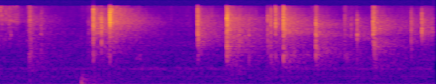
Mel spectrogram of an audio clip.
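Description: A glossy black plastic pack wrapper being handled and opened, crinkling with a run of small irregular clicks and crackles.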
